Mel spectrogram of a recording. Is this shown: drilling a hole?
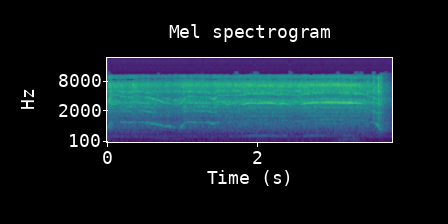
yes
